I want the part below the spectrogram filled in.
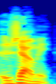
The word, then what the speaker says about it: Xiaomi: How do you say that? – Xiaomi. – Xiaomi. Okay.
